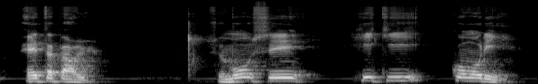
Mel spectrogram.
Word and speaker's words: hikikomori: Ce mot c'est hiki comori ou iki comori si je le prononce à la française qui vient de hiki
